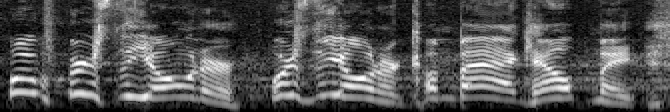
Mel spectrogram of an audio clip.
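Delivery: high, frantic call for help; mock panic. [name] calling for the owner in mock panic. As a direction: cry out for the owner like a scared kid.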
